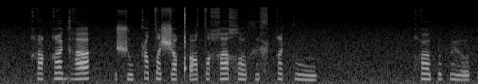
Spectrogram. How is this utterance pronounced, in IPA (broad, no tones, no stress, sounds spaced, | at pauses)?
qʰ i q e ɡʱ a | ʃ u k ɨ tˤ ɐ ʃ ɵ qʼ ɵ w tˤ ɨ χ ɐ χ o x ɨ x q i k u | qʰ u p ɵ p ʉ ʊ̯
